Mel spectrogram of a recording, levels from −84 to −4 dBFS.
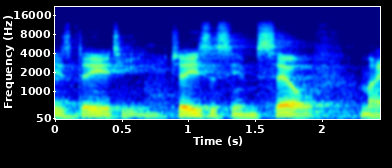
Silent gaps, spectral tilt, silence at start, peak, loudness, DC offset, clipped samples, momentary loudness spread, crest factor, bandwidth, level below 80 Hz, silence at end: none; -4.5 dB/octave; 0 s; -16 dBFS; -33 LUFS; under 0.1%; under 0.1%; 11 LU; 18 dB; 16 kHz; -64 dBFS; 0 s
